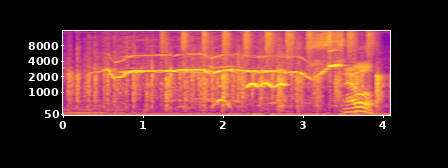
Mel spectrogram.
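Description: A few people clapping by hand in a small room at the end of a song, with a long high whistle held over the clapping for about two seconds, and a short vocal shout near the end.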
